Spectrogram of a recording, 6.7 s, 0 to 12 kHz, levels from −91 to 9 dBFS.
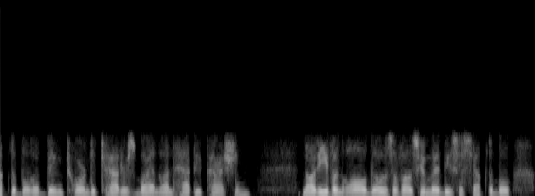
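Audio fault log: throughout AMR narrowband mobile codec: low-rate mobile coding rebuilds speech from a sparse vocal-tract model, leaving it heavily buzzy and synthetic within 200 Hz to 3.5 kHz, which fits a 5.9 kbps mode.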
